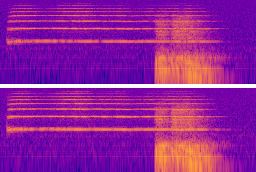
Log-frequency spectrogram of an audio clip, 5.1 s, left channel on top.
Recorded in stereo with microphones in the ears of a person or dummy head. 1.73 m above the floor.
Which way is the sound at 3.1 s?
45° right (ahead or behind).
